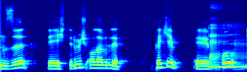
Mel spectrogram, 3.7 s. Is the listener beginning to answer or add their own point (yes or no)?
no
